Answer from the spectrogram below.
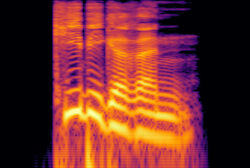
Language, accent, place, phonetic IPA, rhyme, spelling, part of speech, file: German, Germany, Berlin, [ˈkiːbɪɡəʁən], -iːbɪɡəʁən, kiebigeren, adjective, De-kiebigeren.ogg
- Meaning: inflection of kiebig: 1. strong genitive masculine/neuter singular comparative degree 2. weak/mixed genitive/dative all-gender singular comparative degree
